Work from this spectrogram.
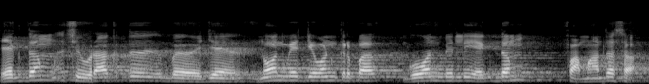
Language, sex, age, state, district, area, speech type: Goan Konkani, male, 60+, Goa, Canacona, rural, spontaneous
